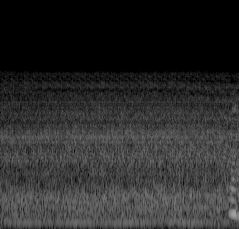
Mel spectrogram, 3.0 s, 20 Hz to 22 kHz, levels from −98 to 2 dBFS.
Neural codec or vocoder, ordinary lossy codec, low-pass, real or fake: codec, 16 kHz, 16 kbps, FunCodec, trained on Chinese and English, 50 frames a second; none; 7.2 kHz; fake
